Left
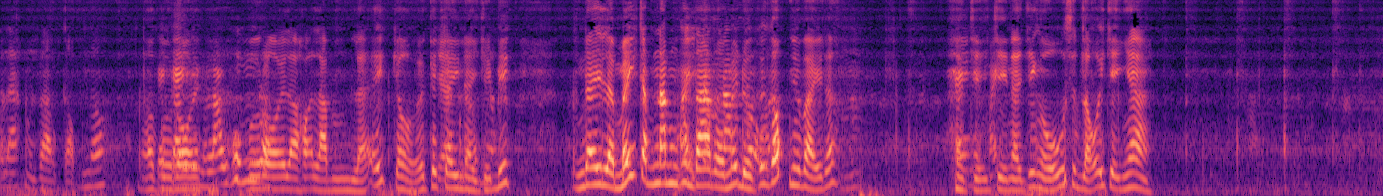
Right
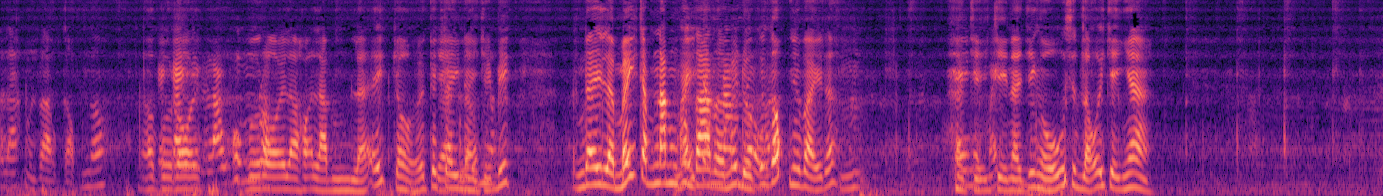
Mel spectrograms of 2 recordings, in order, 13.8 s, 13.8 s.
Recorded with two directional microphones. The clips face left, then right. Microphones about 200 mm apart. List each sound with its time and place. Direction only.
0.0 s speech: 10° left (ahead or behind)
2.0 s speech: 40° left (ahead or behind)
2.7 s a woman's voice: 5° right (ahead or behind)
9.5 s a woman's voice: centre (ahead or behind)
